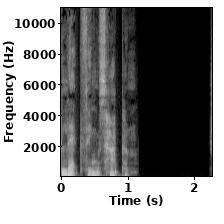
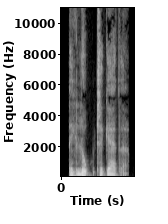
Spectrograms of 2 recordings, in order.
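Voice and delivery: ordinary delivery, nothing marked

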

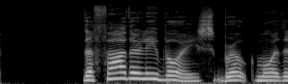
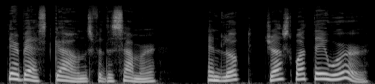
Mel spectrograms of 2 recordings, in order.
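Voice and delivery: usual speaking voice

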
